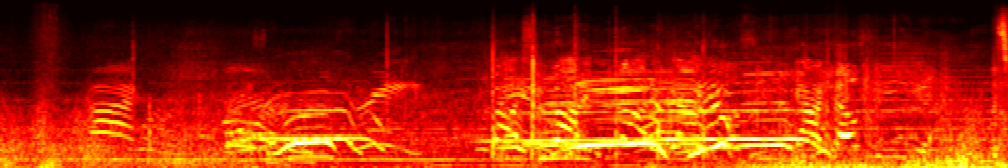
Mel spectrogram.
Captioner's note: crowd cheering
